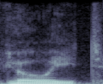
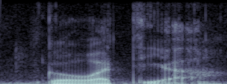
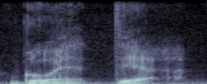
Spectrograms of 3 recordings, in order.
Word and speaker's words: Goetia: supposedly outlines in this, the Goethe, or Gotha, whatever, however you pronounce it. Galada, I think, was it? Galada? It's Goetia. Goetia.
